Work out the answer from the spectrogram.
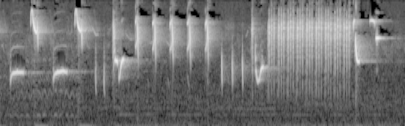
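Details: Common nightingale singing in a forest: paired whistled notes, a run of short repeated chips, then a rapid rattling buzzy trill ending on a clear high whistle.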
